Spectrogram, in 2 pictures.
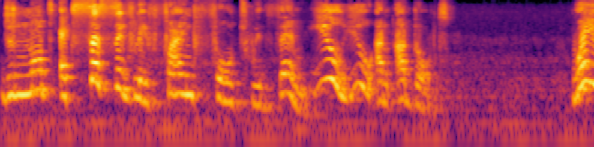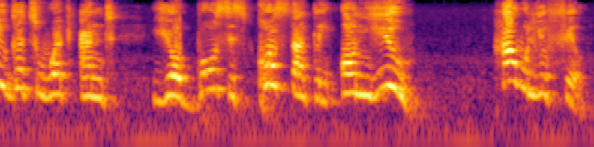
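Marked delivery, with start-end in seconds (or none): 5.7-11.8 raised voice. Real, not acted. Indignant point about a nagging boss.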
